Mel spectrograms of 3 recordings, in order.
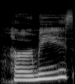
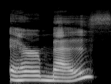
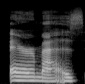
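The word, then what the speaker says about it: Hermès: He always says Hermes, I think is how he says it. And it's Hermes is the pronunciation there. The French, I can't even pronounce pronunciation. Anyway, Hermes is the correct way to say that.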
